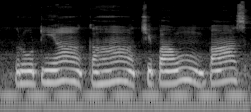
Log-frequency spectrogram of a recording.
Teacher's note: इन शब्दों का उच्चारण नाक व मुंह दोनों से किया जाता है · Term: अनुनासिक शब्द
